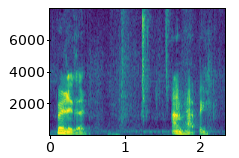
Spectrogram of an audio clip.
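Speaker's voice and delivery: speech muffled by a mouthful of food. After taking a bite of the finished breakfast sandwich, talking with food in mouth. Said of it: "I shouldn't be talking with food in my mouth".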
